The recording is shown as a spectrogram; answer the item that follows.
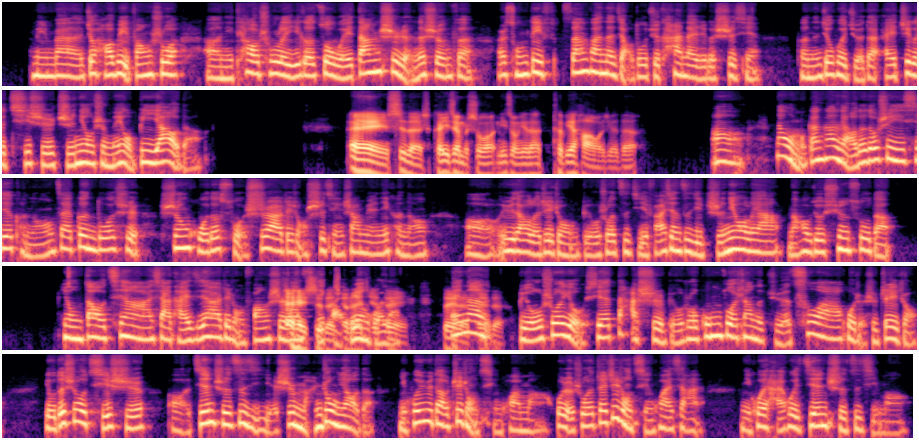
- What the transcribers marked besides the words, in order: tapping; laughing while speaking: "哎，是的"
- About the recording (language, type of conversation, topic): Chinese, podcast, 你是在什么时候开始真正认识自己的？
